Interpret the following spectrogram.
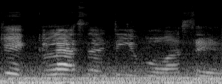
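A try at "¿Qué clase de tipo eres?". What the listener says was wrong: ¿Qué clase tipo hacer? It means what type of man, homie. But you're saying it like it's almost like you're admiring. Like, oh, what type of a man is that?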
